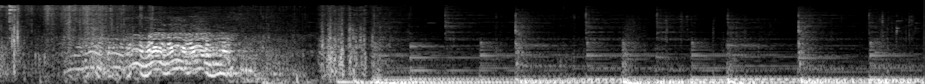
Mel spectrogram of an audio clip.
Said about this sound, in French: un hennissement lointain lui répond. Un instant plus tard, Ablut, son fidèle poney, arrive au galop.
